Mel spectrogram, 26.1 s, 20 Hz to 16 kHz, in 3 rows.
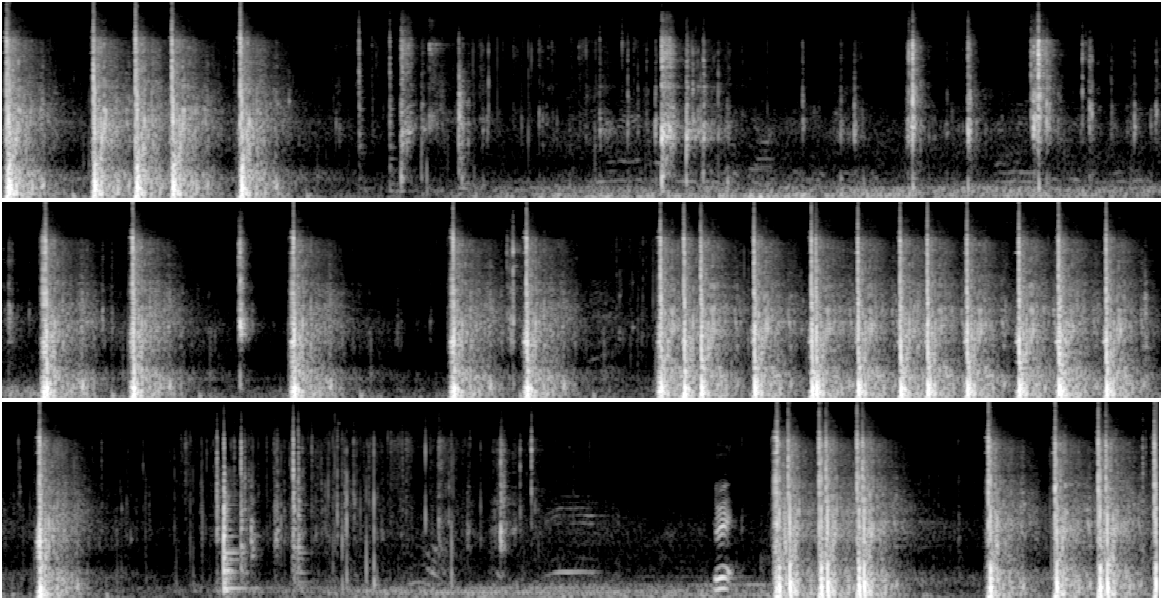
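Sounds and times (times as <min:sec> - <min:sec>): rifle gunshots: 0:00.0 - 0:02.3, 0:09.0 - 0:18.2, 0:23.2 - 0:26.0.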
